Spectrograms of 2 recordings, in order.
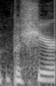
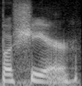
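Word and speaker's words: Bashir: be semantical but uh Basher is pronounced bashier oh I'm sorry I'm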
